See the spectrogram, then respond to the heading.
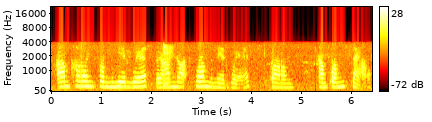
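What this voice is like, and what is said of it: Tennessee Southern US accent. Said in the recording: “I thought I detected a Tennessee accent.”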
